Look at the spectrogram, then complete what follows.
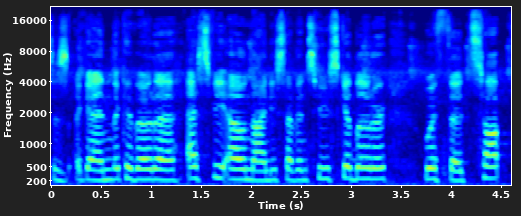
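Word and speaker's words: SVL97-2: do you pronounce it 97-2 yeah okay guys so I said it was the Kabota svl 972 but it's actually the cabota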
